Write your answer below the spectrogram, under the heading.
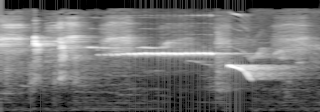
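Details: Male common iora calling to a female: a couple of sharp chirps, then a quick regular trill on a steady high note closing with a loud, sharply descending whistle.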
